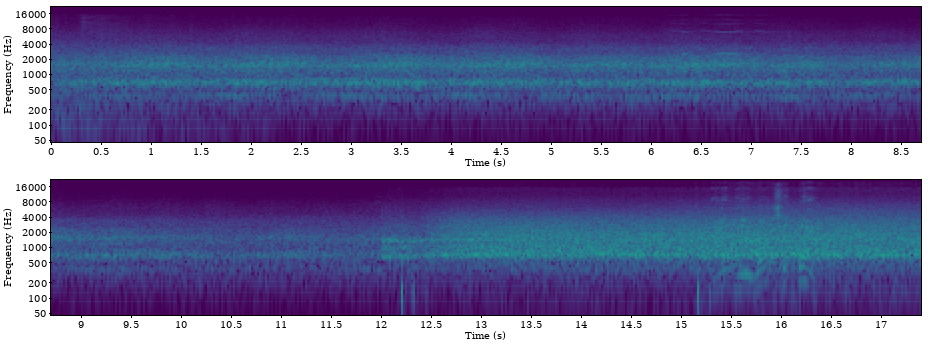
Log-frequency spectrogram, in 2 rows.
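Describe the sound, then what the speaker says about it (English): A stadium crowd keeps up a steady roar for a group-stage match in a 2002 African Nations Cup football video game, swelling louder near the end, with commentary talk running over it. "Supporters of both teams are creating a tremendous atmosphere in the stadium for this group stage match"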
